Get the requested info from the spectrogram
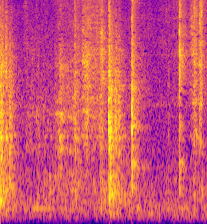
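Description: Card stock being handled and set down on a craft mat: a few brief soft taps and rustles of paper.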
